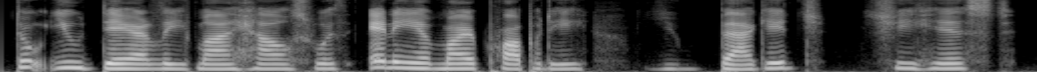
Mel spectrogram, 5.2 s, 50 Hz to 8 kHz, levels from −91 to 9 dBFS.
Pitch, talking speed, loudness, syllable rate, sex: 205 Hz, 175 wpm, -18 LUFS, 5.2 syllables/s, female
